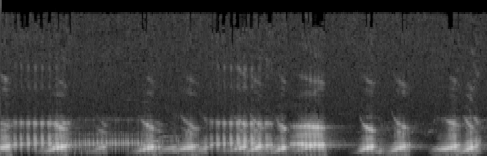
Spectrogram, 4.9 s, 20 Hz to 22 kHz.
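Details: Loud, rhythmic chorus of several wild frogs calling around a pond deep in a forest, captured with an iPhone 14 Pro and Shure MV88+; pulsed, raspy croaks overlap in bursts every half second or so, with no music or voices.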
